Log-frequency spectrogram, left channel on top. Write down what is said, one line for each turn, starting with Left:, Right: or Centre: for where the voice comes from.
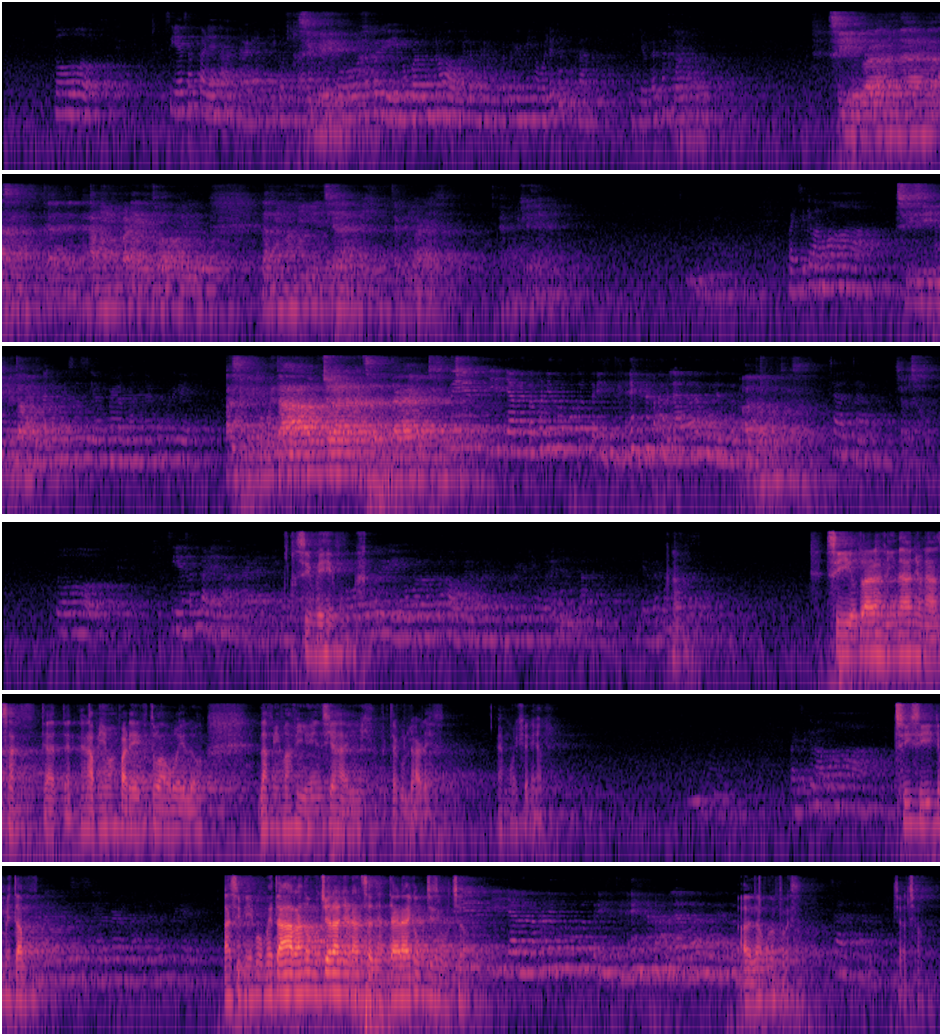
Left: Todos, eh, si esas paredes hablaran y
Right: <laughs>
Left: contaran
Right: así mismo.
Left: todo lo que vivimos con nuestros abuelos, por ejemplo, porque mis abuelos ya no están y yo les recuerdo.
Right: claro. Sí, otra de las lindas añoranzas. te- Tenés las mismas paredes que tu abuelo, las mismas vivencias ahí, espectaculares. Es muy genial.
Left: Sí, y bueno, parece que vamos a,
Right: Sí, sí,
Left: a
Right: yo me está,
Left: dejar esta conversación para más tarde porque...
Right: así
Left: <laughs>
Right: mismo me está agarrando mucho de la añoranza ya. Te agradezco muchísimo.
Left: Sí,
Right: Chao.
Left: sí, ya me está poniendo un poco triste. <laughs> Hablamos después entonces.
Right: Hablamos después.
Left: Chao, chao.
Right: Chao, chao.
